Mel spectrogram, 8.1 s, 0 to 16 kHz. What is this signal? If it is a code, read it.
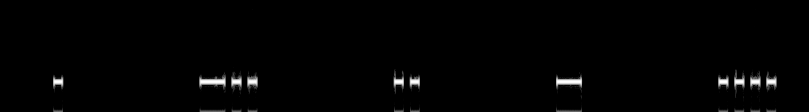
Morse code, heard as a keyed tone, about 15 wpm, spaced as for 5 wpm, 1000 Hz. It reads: EDITH
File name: qotdfiles / 5wpm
